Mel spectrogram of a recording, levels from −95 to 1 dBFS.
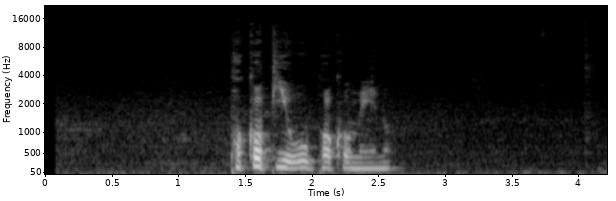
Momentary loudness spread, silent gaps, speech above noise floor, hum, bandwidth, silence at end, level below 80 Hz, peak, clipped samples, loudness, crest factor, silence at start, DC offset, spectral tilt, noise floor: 15 LU; none; 42 dB; none; 7 kHz; 1.65 s; -62 dBFS; -6 dBFS; under 0.1%; -27 LUFS; 24 dB; 1.4 s; under 0.1%; -9.5 dB/octave; -68 dBFS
